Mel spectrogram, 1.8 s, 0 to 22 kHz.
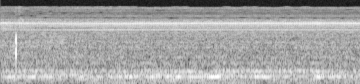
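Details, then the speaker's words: Anet A8 3D printer extruder stepper motor commanded to move from the board's extruder port: faint steady electrical hum with no stepping; motor energized but not turning; motor runs on the X-axis port, owner suspects locked up. "sounds like it's trying to but it ain't doing anything and I can even try to speed it up you know maybe it's just locked up or something"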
